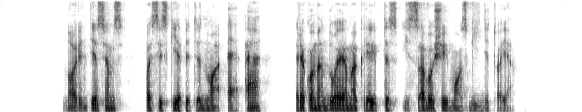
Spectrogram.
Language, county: Lithuanian, Vilnius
